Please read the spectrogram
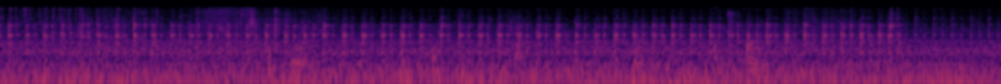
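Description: Magnetic stirrer running steadily, with a low hum and a fast, even ticking as the stir bar spins in the beaker during the titration.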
